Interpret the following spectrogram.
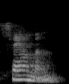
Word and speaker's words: salmon: Another example would be the word salmon. Again, no one pronounces the L.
